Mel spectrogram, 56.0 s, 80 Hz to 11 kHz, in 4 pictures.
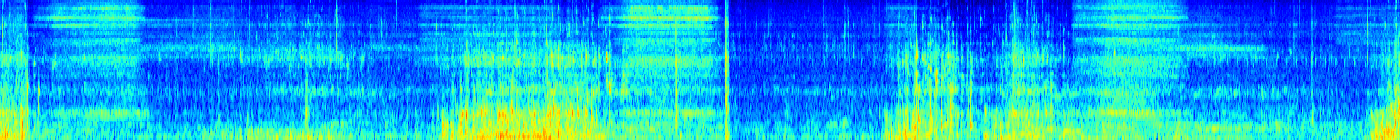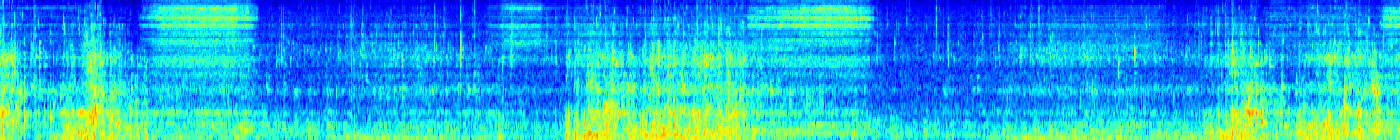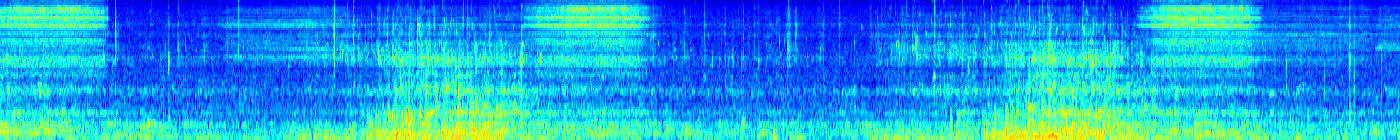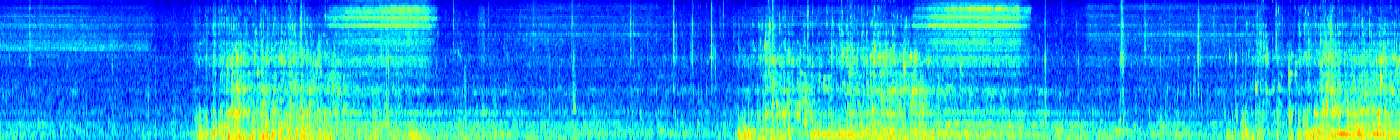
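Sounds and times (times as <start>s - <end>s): bubbling exhale underwater: 0.0s - 0.7s, 2.2s - 7.3s, 8.8s - 13.1s, 13.7s - 19.0s, 19.6s - 22.6s, 24.0s - 28.8s, 31.4s - 34.1s, 36.7s - 40.7s, 44.0s - 47.2s, 49.4s - 52.8s, 54.4s - 56.0s
regulator hissing inhale: 0.3s - 2.9s, 6.0s - 7.4s, 10.6s - 13.8s, 15.4s - 16.9s, 18.9s - 19.7s, 21.4s - 23.0s, 27.7s - 29.5s, 30.2s - 31.6s, 33.1s - 34.9s, 39.4s - 43.7s, 45.2s - 46.6s, 47.2s - 48.7s, 51.2s - 54.5s.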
